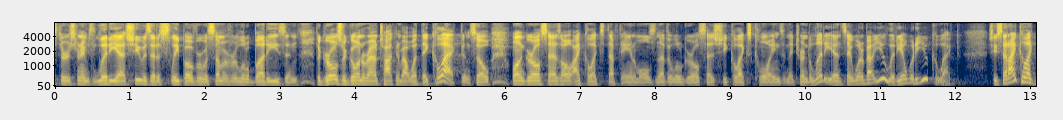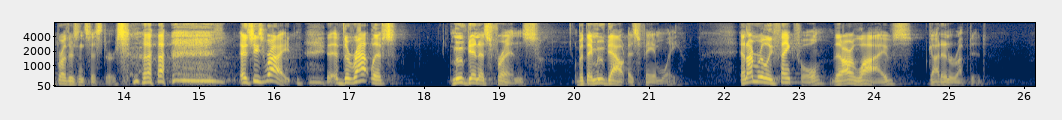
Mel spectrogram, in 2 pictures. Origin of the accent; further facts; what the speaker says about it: Joplin, Missouri, United States; I grew up in Southwest Missouri, right in the heart of Tornado Alley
